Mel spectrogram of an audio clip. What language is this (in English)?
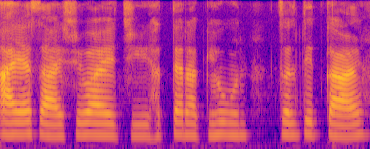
Marathi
